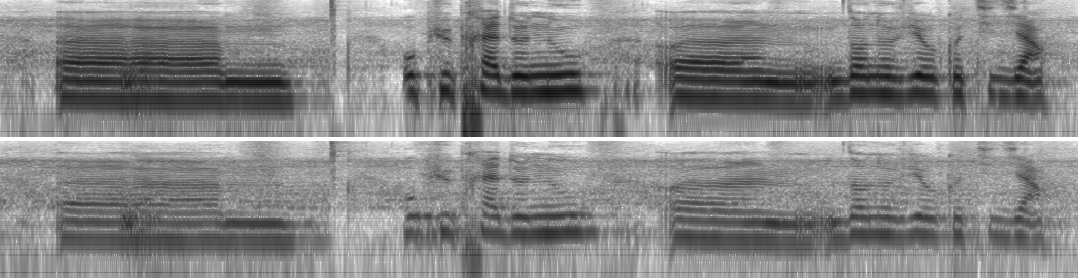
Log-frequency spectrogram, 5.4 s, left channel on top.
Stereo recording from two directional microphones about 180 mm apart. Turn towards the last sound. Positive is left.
turn(degrees=50)  # may be behind; listen again after turning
